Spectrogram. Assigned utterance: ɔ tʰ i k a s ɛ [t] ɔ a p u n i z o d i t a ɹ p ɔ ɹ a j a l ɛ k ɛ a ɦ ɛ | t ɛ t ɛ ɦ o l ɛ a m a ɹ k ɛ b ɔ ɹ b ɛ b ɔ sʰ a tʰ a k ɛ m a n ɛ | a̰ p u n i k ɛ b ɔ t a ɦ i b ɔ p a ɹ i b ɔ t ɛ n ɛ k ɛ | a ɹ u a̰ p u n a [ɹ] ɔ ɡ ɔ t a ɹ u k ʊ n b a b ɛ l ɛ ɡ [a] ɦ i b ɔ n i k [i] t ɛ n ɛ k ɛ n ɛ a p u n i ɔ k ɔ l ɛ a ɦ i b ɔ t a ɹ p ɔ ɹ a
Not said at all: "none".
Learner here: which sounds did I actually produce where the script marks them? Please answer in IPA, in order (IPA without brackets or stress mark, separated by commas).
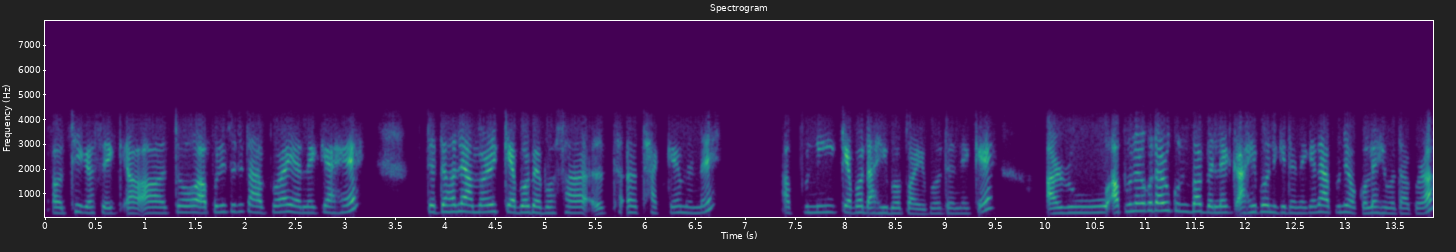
t, l, a, i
